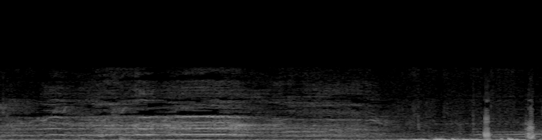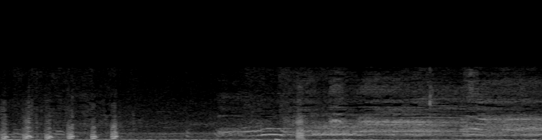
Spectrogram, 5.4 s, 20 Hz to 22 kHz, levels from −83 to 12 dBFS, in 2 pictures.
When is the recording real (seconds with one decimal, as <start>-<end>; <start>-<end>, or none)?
0.0-5.4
